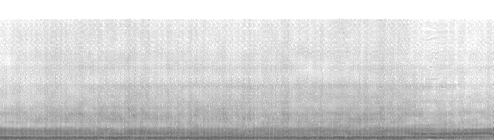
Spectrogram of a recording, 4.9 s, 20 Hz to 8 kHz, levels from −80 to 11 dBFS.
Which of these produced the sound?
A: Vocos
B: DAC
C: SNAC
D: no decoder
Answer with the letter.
A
